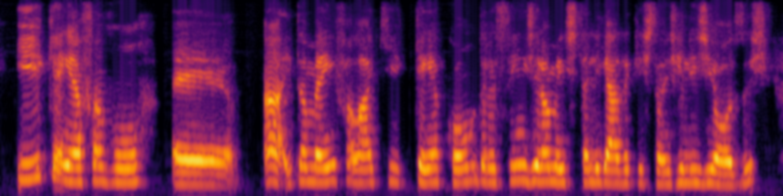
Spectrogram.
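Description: A woman's fairly high, fairly even voice at a fairly slow pace, a plain, everyday voice. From Rio de Janeiro. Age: 20s. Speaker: international relations graduate and researcher. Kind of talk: interview.

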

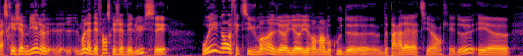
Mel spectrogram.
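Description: Over a silent background in a very clean recording, a man with a Canadian French accent speaks at a fairly quick pace, his medium-pitched voice carrying lively intonation. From Canada. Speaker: podcast host. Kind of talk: casual chat.

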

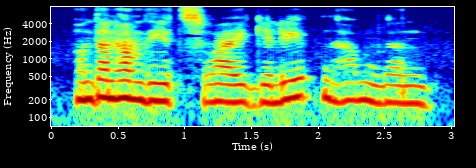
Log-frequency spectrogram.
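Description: A woman with a dark, mellow tone and a somewhat breathy quality speaks at a very slow pace. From Siberia, Russia. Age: 70s. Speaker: grandmother, eyewitness of family history. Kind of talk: oral history interview. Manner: halting.

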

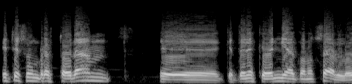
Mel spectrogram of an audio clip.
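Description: A man's medium-pitched, normal speaking voice with lively intonation, the sound dry and close with no echo. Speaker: restaurant owner and meat sommelier. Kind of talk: casual interview.

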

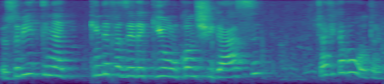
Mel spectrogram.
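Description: Over noticeable background noise and audible room echo, a woman speaks at a very fast pace with ordinary pitch variation. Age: 40s. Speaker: rural woman interviewee, public employee. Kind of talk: personal testimony.

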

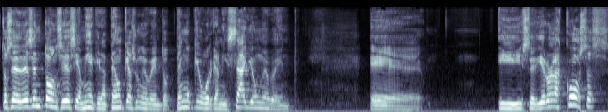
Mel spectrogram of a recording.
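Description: The speech moves at a fairly quick pace. Long pauses break it up often. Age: 40s. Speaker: motorsport commentator. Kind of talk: casual chat. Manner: animated.

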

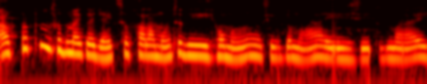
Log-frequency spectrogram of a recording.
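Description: With an unremarkable speaking voice, a woman delivers her words at a moderate pace and a medium pitch. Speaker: podcast co-host. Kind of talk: casual chat.

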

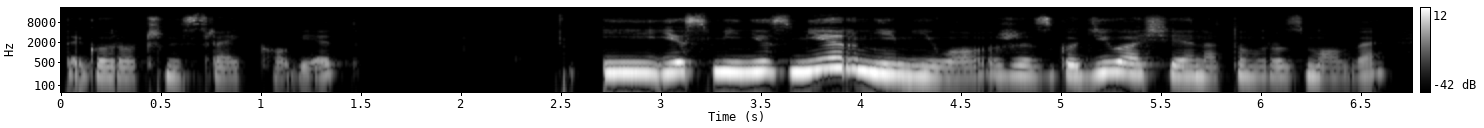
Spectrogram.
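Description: A woman with a fairly high pitch, ordinary pitch variation and an ordinary speaking voice, on a very clean recording with a silent background. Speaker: podcast host. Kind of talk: scripted podcast intro.

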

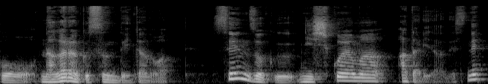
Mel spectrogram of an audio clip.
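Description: This man talks at a fairly slow pace in a fairly high pitch, his dark, mellow tone moving through very wide pitch swings. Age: 40s. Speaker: rapper and podcast host. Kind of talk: casual solo talk. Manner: many hesitation fillers.

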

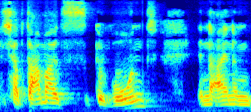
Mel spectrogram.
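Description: A man's voice against a quiet background. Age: 40s. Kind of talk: interview.

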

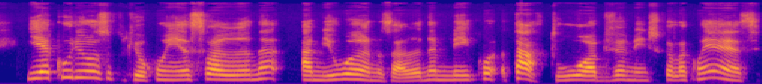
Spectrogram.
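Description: A woman's fairly high voice at a fairly quick pace, with big swings in loudness. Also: lively intonation. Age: 50s. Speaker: podcast host, journalist. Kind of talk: casual chat.

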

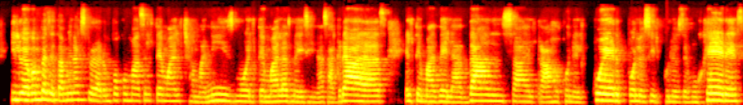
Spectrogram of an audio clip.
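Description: A woman's medium-pitched, fairly even delivery in an ordinary speaking voice, at a moderate pace with hardly any pauses, on a very clean recording with a silent background. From Colombia (Medellín). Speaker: podcast co-host. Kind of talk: casual chat.

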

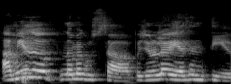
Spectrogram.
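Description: A woman talks at a very fast pace with lively intonation. Her pitch is medium. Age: 20s. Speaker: university student and influencer. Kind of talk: casual chat.

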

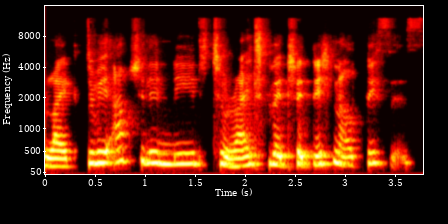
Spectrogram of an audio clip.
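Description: The speaker goes at a moderate pace with ordinary pitch variation. The voice is somewhat breathy. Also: woman. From South Africa. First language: not English (South African language). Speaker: poet and migration scholar. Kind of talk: interview conversation.

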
